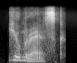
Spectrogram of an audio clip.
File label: "humoresque", Indian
